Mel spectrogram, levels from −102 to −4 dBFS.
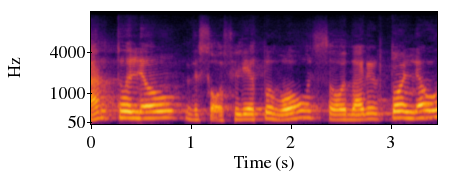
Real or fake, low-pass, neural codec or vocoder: fake; 14.4 kHz; codec, 44.1 kHz, 2.6 kbps, SNAC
